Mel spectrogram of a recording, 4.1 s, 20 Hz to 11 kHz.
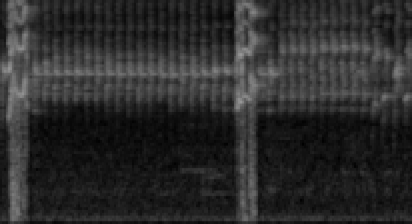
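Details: Lovebird calling with ngetik and ngekek styles, used as a lure recording to draw a quick response and train lovebirds to vocalize; a continuous, rapid, high-pitched chattering trill, broken by sharp harsh bursts at the start and near 2.4 seconds.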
